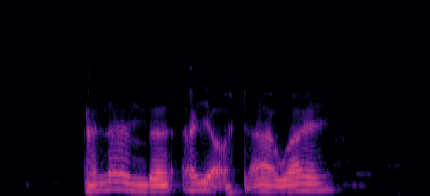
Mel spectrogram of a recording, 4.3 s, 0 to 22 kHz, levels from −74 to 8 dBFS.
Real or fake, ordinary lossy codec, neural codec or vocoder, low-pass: fake; AAC, 48 kbps; codec, 24 kHz, 6 kbps, HILCodec; 7.2 kHz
